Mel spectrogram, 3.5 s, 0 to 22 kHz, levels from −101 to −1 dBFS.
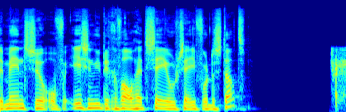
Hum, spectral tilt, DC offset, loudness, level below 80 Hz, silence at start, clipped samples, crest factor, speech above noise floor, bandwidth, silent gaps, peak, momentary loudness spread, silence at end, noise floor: none; -5 dB/octave; under 0.1%; -32 LUFS; -74 dBFS; 0 s; under 0.1%; 18 dB; over 58 dB; 17 kHz; 3.06-3.10 s, 3.20-3.24 s; -14 dBFS; 9 LU; 0 s; under -90 dBFS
